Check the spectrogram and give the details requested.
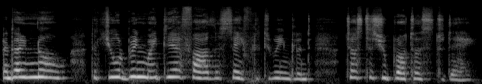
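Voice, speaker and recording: A woman voicing a trusting young French noblewoman in a storybook, earnest and soft, with a French accent. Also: sits high, a little fast, voice pushed up, natural voice. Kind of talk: dramatized storybook reading.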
